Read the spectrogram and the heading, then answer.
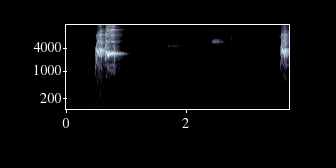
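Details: Bulbul call for triggering silent sooty-headed bulbuls to reply: one quick bubbly phrase of chirps, a long silence, then another phrase starting at the end.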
